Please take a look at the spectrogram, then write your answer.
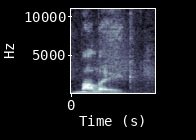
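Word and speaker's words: Mallaig: wandered around the village which the locals pronounce as maleg watching the activities around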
